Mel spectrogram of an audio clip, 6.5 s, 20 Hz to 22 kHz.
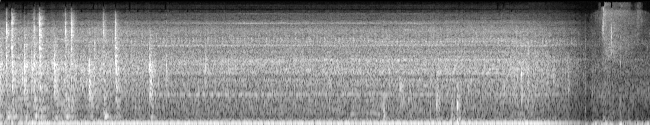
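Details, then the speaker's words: Ford Ranger in 4x4 mode, accelerating while turning (no noise in 4x2): sharp clicks and knocks about three a second over steady drone; loose driveline bolts, noise gone after tightening. "got loose and after I tighten those bolts the issue got resolved and the sound was gone"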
